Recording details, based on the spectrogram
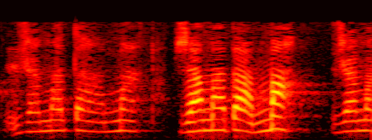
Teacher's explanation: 那么这个俺念那么的话，原来的低调变成高调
